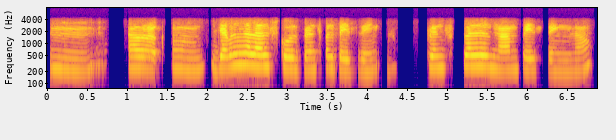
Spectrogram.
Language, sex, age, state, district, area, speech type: Tamil, female, 60+, Tamil Nadu, Cuddalore, urban, conversation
